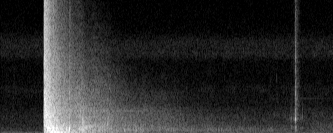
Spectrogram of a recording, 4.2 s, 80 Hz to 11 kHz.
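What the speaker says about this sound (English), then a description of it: "that compensator really tamed the recoil on these 357 Magnum loads" A 627 V-Comp revolver fires a single loud .357 Magnum round at a target. The sharp blast rings out and decays over about a second, followed by a faint click and then silence.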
